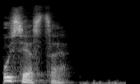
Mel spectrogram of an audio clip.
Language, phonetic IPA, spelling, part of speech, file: Russian, [ʊˈsʲest͡sə], усесться, verb, Ru-усесться.ogg
- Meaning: to sit down (comfortably), to take a seat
